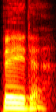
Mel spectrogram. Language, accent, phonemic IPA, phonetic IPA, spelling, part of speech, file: English, US, /ˈbeɪtə/, [ˈbeɪɾə], beta, noun / adjective / verb, En-us-beta.ogg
